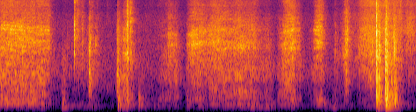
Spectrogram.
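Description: A rotary cutter trims a quilt block of fabric strips along a ruler on a cutting mat, giving repeated short scraping and rubbing strokes with brief pauses between them, close and clear.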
